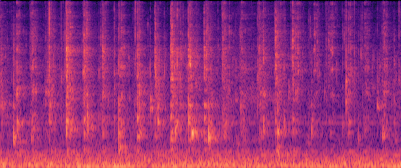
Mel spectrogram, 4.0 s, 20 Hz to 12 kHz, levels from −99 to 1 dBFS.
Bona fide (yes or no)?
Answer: yes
